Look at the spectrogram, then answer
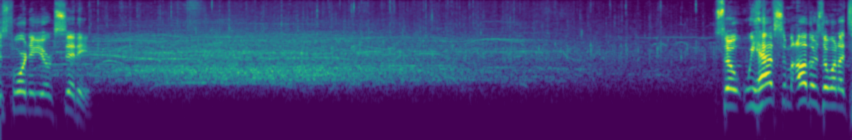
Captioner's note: cheers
